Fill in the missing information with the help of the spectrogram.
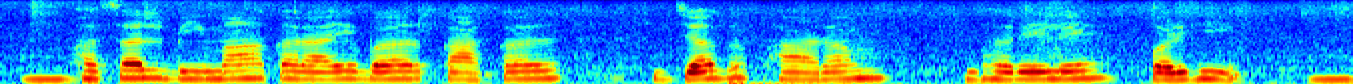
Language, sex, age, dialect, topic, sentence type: Chhattisgarhi, female, 41-45, Eastern, agriculture, question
